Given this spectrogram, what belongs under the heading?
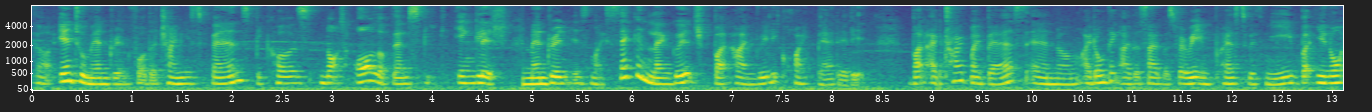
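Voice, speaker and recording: A woman's voice: fairly low pitch, slight background noise. A woman narrating her own vlog in a chatty, gushing fan manner. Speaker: vlogger. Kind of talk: casual narration.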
